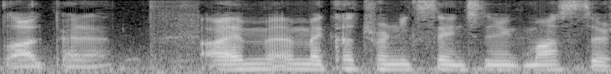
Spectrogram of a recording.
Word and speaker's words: Alperen: People pronounce it as Alperen, but it's called Alperen.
